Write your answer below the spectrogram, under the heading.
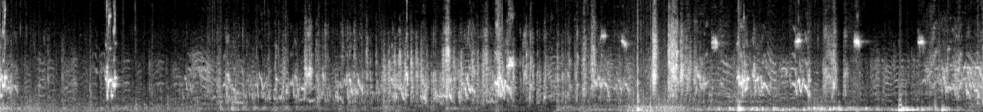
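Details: Outdoor aviary holding a flock of budgerigars, their busy warbling chatter building from quiet to full, with a low humming background sound appearing in the later part.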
